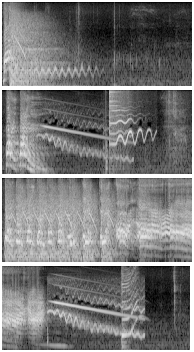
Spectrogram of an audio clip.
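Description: Cartoon-style comedy sound effects: a loud boing at the start, then falling, wobbling whistle-like tones, a dense run of rapid springy boings and sweeps through the middle, and more falling wobbly tones near the end.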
